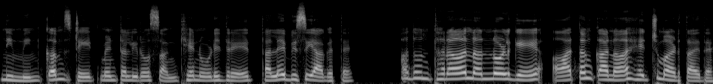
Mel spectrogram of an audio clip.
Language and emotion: Kannada, fearful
